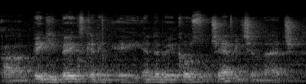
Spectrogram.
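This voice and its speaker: A man's voice: fairly low pitch, brisk. A man in a casual interview giving detailed previews like an announcer, rattling off titles and credentials. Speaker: wrestling pundit previewing shows. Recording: very echoey room, distant mic, faint noise.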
